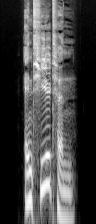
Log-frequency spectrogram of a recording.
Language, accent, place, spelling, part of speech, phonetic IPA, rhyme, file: German, Germany, Berlin, enthielten, verb, [ɛntˈhiːltn̩], -iːltn̩, De-enthielten.ogg
- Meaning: first/third-person plural preterite of enthalten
